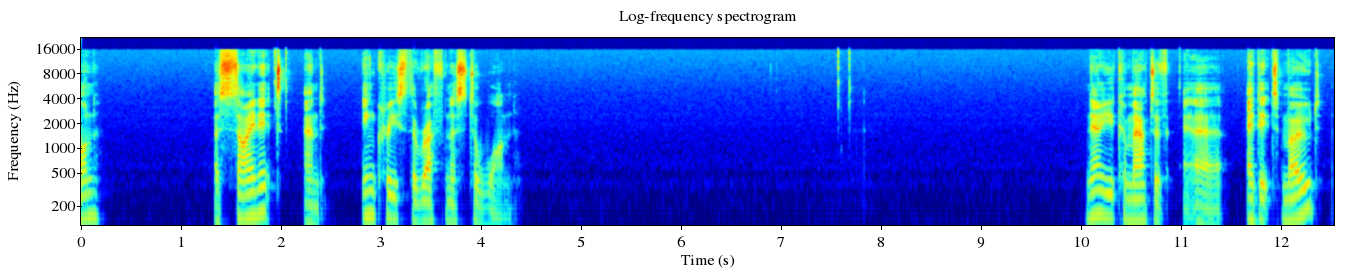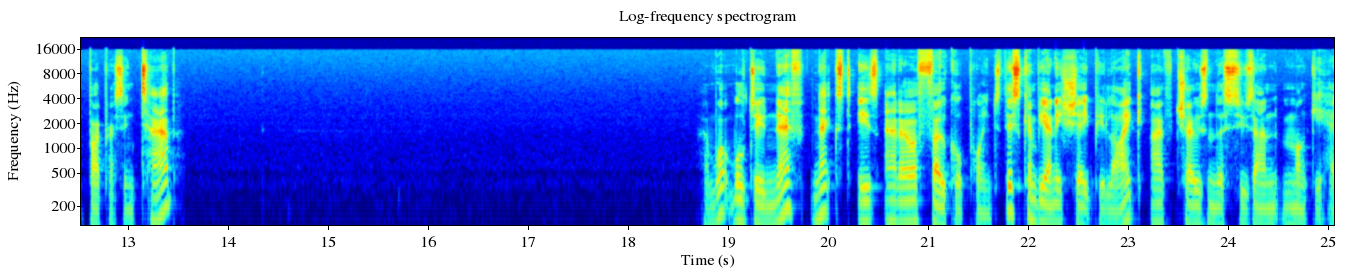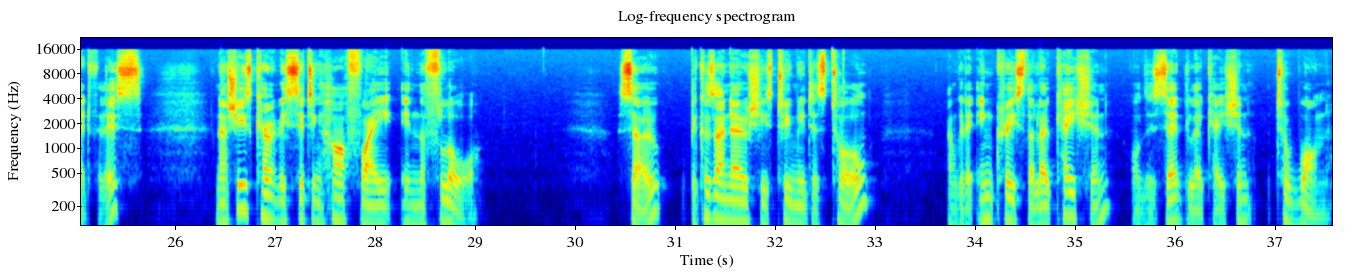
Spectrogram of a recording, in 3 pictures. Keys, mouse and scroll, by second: 2.0-3.0 drag, 7.6 click, 9.4 Tab, 10.4 shift+middle click, 12.9 ctrl+s, 18.5 shift+a, 23.0-23.5 scroll up 4, 23.7 middle click, 27.5 KP_1, 28.7-30.7 scroll up 3, 32.6-34.5 drag, 36.9 shift+middle drag.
